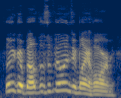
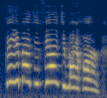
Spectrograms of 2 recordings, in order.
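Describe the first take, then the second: First: It is said in Knuckles' voice. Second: It is said in a little girl's voice.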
